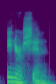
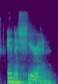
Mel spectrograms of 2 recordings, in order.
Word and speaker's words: Inisherin: reviewing the Banshees of inertian in the and Sharon in a Sharon there we go I'm like I knew that I was not pronouncing one of those eyes there um in a Sheeran uh I need to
